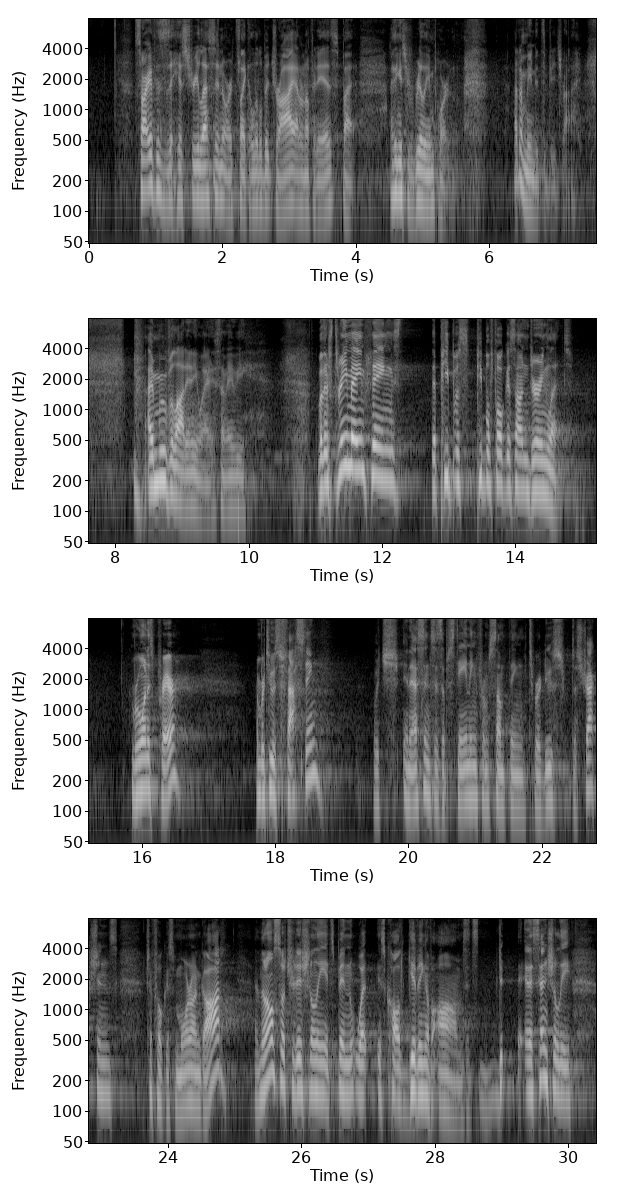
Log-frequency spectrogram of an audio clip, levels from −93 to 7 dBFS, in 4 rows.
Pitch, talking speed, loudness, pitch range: 145 Hz, 175 wpm, -27 LUFS, 125-170 Hz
